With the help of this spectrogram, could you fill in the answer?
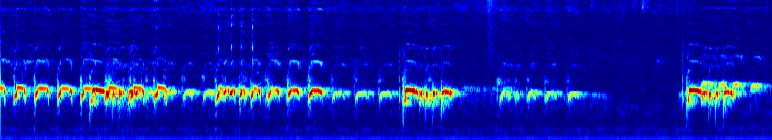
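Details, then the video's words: Local wild zebra dove in full voice, recorded as a trapping lure to draw replies: long runs of quick, slightly rising staccato coos, then a softer fading series and a final short burst, with a faint low hum. "Pancingan perkutut lokal alam gacor"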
